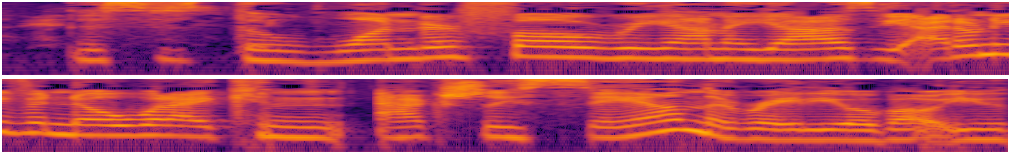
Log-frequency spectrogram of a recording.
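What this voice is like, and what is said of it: Voice slightly off from overuse. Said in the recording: “My voice is a little weird from talking so much at the fair for 12 days”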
